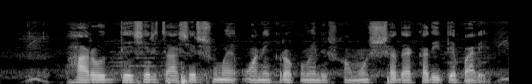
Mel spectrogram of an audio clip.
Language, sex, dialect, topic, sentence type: Bengali, male, Standard Colloquial, agriculture, statement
